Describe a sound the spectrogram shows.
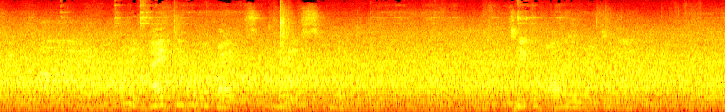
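A woman talks calmly to a dog nearby.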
